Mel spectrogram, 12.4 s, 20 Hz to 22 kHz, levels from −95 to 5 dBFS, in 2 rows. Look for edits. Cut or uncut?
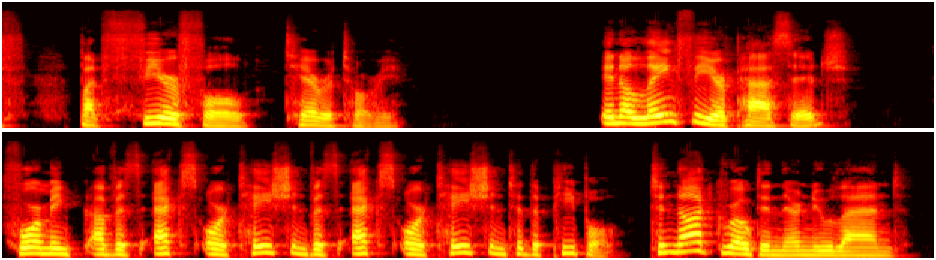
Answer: cut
